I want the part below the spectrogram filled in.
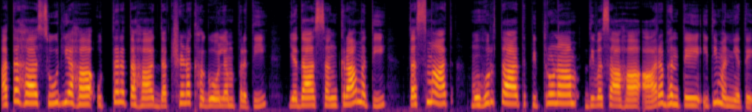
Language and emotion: Sanskrit, neutral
